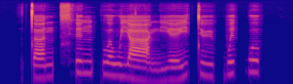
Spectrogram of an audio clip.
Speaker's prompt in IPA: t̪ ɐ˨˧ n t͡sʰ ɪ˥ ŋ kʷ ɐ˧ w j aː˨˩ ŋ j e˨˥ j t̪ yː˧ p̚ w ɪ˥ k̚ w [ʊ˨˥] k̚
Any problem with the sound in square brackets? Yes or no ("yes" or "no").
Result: yes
